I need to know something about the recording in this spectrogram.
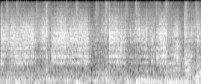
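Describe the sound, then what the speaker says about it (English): A pat of butter melts in a pan over low heat and is swirled around, a gentle continuous sizzle broken by soft scraping and clinks of the pan moving, with no voices. "So I'm gonna take a pat of butter, and my burner is on a pretty low heat, all right? And I'm gonna swirl this butter around."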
